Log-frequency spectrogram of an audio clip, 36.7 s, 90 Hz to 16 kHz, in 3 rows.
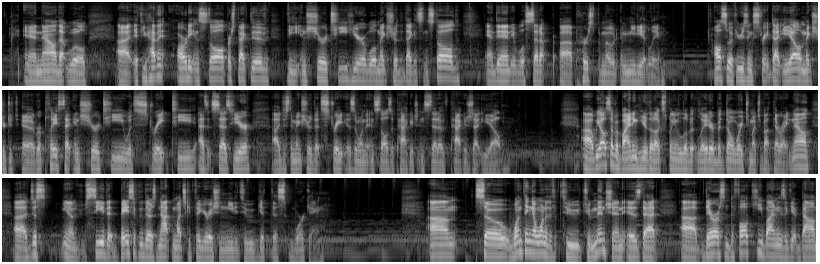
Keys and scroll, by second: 5.1 Down, 8.1 Down, 8.3 Down, 8.5 Down, 10.1 Up, 10.3 Up, 10.5 Up, 10.7-11.9 Right, 12.1 Right, 14.1 Right, 14.9 Right, 15.1 Right, 15.3 Right, 15.5 Right, 15.7 Right, 19.7 Down, 19.9 Down, 20.1 Down, 20.7 Down, 21.1 Up, 21.3 Up, 23.3 Down, 23.5 Down, 23.7 Down.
